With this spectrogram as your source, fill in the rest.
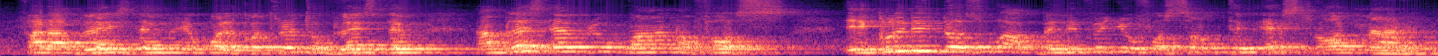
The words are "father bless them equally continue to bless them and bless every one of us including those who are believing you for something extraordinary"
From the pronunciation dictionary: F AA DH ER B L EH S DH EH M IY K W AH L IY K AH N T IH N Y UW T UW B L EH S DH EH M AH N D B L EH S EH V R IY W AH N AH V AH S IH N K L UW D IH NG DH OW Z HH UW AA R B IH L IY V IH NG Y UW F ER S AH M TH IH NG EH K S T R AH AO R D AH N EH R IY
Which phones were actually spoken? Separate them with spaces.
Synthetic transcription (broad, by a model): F AA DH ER B L EH S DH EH M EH W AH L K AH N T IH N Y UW T UW B L EH S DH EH M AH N B L EH S EH V R IY W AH N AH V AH S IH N K L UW D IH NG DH OW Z HH UW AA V B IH L IY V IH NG Y UW F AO S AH M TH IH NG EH K S T R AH AO D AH N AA R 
